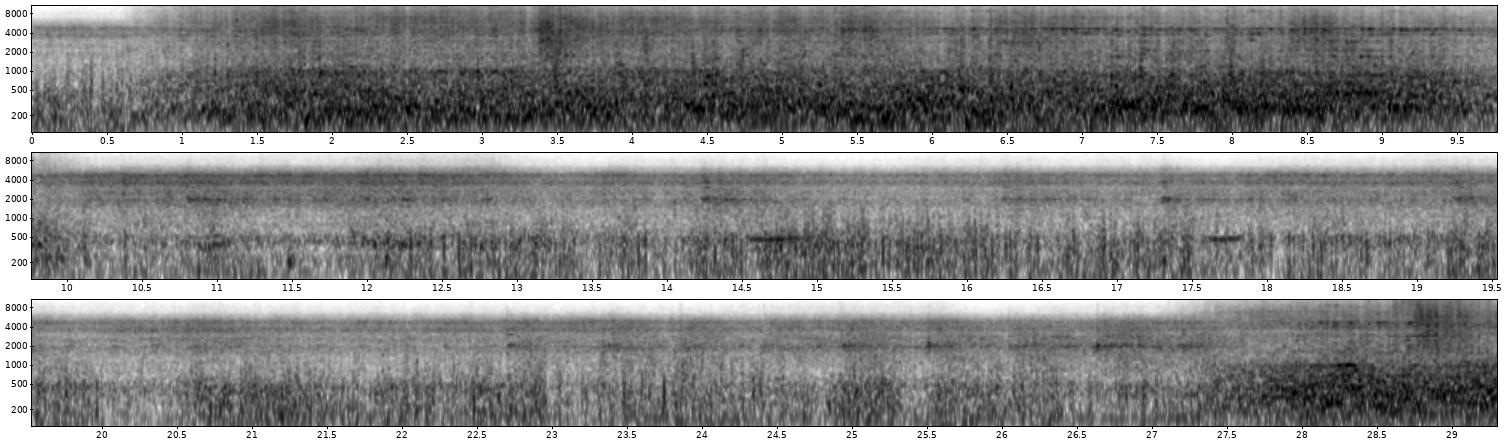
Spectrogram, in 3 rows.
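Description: Narrow-gauge (2 ft 6 in) steam train running along the track, wheels clattering on the rails with some thin wheel squeal. The running noise drops about ten seconds in and rises again near the end.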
